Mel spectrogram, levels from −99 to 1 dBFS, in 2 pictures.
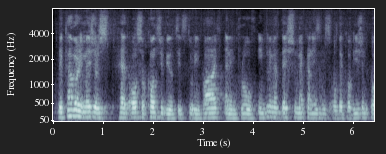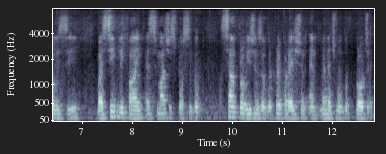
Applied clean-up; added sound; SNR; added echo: neural separator model SepFormer DNS4.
